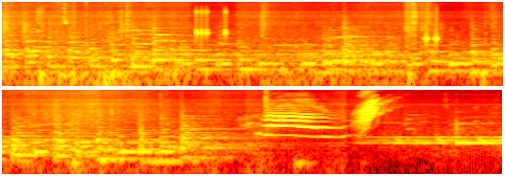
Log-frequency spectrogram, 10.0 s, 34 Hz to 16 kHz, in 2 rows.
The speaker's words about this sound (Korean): 국내에서 7년 만에 조류 인플루엔자에 걸린 고양이들이 발견됐습니다. 예, 사람들과 가까이 지내는 동물이라 걱정이 되실 수 있는데 크게 불안해할 일은 아니라고 합니다. 오늘 모바일 디슈 고양이들의 독감 검사 현장으로 가봅니다.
